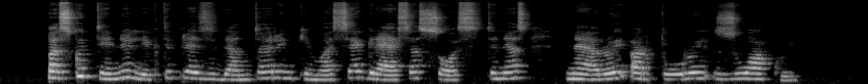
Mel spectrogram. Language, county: Lithuanian, Panevėžys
